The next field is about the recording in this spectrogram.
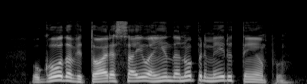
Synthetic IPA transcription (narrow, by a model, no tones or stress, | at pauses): ʊɡowd̪ɐvit̪ɔɾiɐsaiwaĩnd̪ɐnʊpɾimejɾʊt̪ẽpʊ̰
